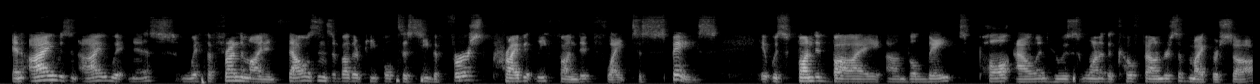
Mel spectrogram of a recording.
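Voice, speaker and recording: A man's fairly high-pitched, bright, sharp voice with an American accent, big swings in loudness, hardly any pauses and light background noise. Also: ordinary pitch variation, moderate pace. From US, Florida. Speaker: author of a book on the space industry; guest. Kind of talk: interview conversation. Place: home room. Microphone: video call.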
